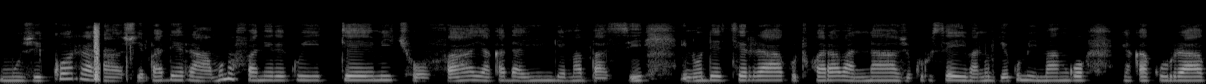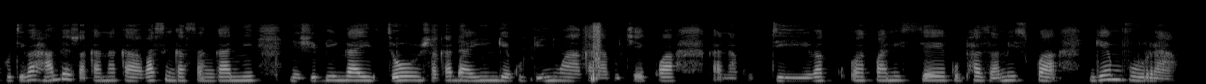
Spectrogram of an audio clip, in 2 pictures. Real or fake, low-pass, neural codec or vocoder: real; 7.2 kHz; none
